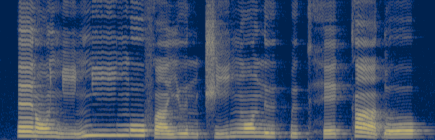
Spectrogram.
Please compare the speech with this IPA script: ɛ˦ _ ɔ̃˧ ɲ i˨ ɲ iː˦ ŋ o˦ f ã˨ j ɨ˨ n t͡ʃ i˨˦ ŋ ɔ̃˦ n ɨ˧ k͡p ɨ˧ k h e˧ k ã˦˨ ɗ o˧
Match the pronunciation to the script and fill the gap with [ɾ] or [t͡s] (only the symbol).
ɾ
